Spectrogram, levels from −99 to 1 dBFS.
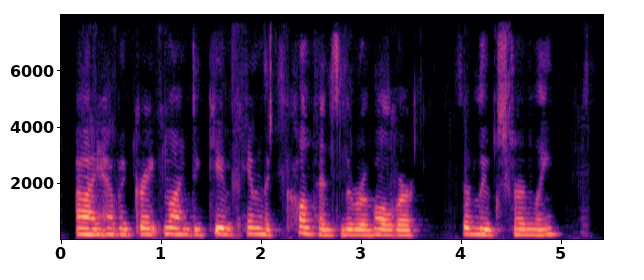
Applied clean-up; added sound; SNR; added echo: neural mask model DeepFilterNet 3.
